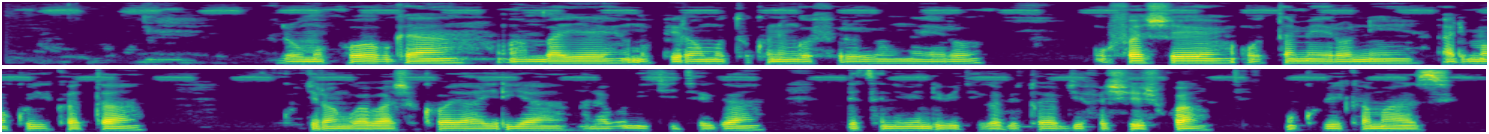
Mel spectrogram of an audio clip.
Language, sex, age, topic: Kinyarwanda, female, 18-24, agriculture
